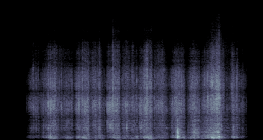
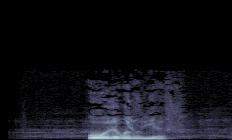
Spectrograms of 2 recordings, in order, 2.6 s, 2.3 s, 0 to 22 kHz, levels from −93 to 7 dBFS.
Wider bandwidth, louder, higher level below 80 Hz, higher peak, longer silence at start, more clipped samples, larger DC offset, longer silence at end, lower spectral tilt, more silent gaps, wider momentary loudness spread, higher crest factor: first, 17.5 kHz vs 9.2 kHz; second, -32 LUFS vs -19 LUFS; second, under -90 dBFS vs -78 dBFS; about the same, -6 dBFS vs -4 dBFS; second, 0.3 s vs 0.9 s; neither; neither; second, 0.2 s vs 0.65 s; second, 0 dB/octave vs -6.5 dB/octave; neither; second, 12 LU vs 22 LU; first, 28 dB vs 18 dB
